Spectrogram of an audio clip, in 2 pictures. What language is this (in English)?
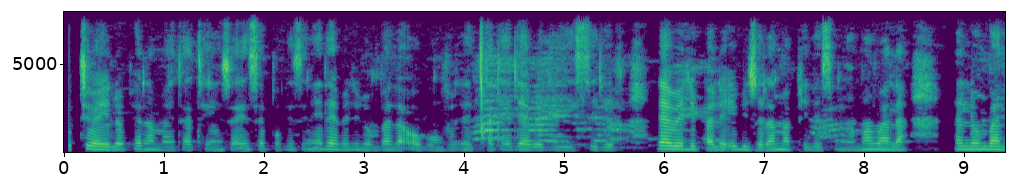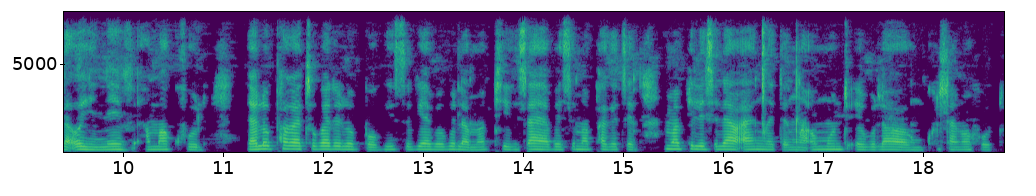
North Ndebele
